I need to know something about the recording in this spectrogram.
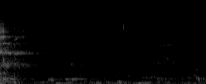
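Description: A quiet pause: a spoken word trails off at the very start, then there are only two faint high clicks a little over half a second apart.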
